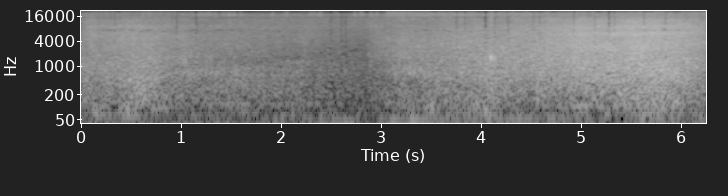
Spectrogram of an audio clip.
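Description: Waves break steadily along a glowing coastline at sunrise near Fitts Village and Prospect, a broad continuous surf roar with light wind noise on the microphone, swelling louder toward the end, with no talk.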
